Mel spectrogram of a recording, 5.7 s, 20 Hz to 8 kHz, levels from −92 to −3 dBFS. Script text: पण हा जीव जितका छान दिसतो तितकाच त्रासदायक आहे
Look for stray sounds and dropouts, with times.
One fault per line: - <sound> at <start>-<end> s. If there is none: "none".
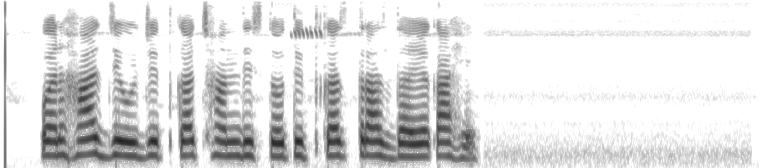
none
